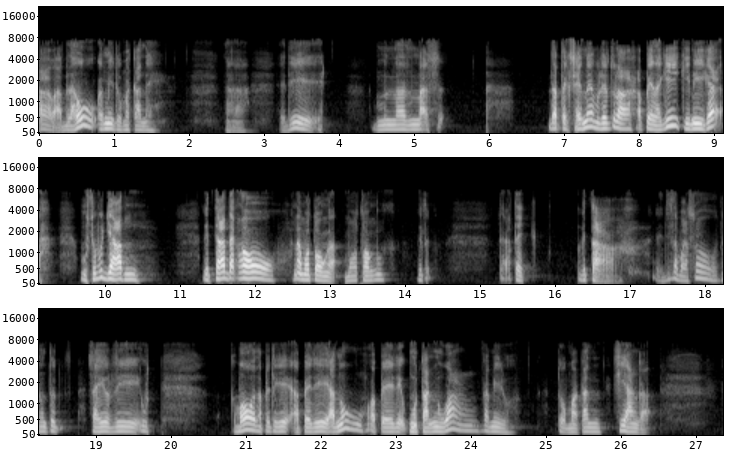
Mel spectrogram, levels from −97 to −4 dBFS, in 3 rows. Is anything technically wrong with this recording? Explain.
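No, nothing is technically wrong with this audio.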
